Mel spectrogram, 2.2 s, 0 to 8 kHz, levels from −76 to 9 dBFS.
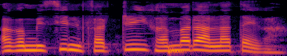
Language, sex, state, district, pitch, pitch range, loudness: Wancho, female, Arunachal Pradesh, Longding, 200 Hz, 190-225 Hz, -16 LUFS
